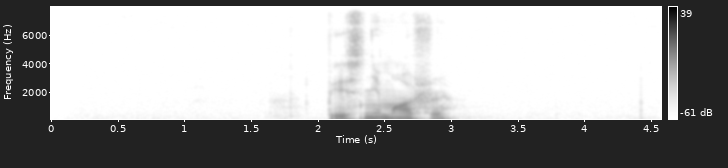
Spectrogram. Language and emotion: Russian, neutral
